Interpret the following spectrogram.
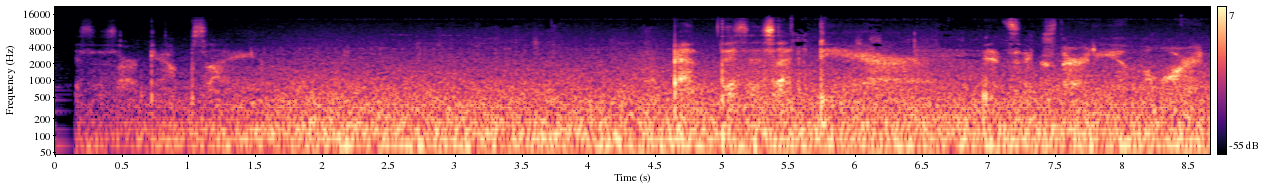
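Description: Hushed whispering in a few short phrases, the clearest a little past the middle and near the end, over a steady hiss of background noise.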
